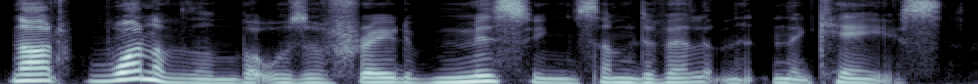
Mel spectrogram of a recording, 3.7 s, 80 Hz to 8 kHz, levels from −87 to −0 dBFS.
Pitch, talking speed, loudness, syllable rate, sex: 155 Hz, 230 wpm, -21 LUFS, 5.8 syllables/s, female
